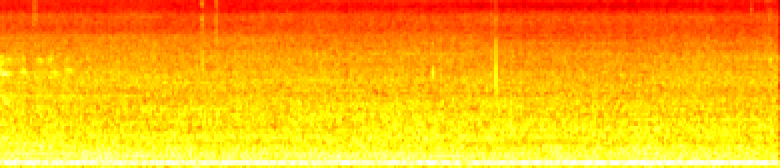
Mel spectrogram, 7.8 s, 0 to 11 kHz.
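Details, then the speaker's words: 2019 Proton Persona sedan cruising at about 140 km/h, in-cabin: constant low droning hum at steady high speed; suspected the sedan body shape resonates and amplifies road sound, cause not confirmed. "we are cruising now at about 140 it's clear and it's not too bad but there's still that humming sound there's still that humming sound coming from the car you hear it now"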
